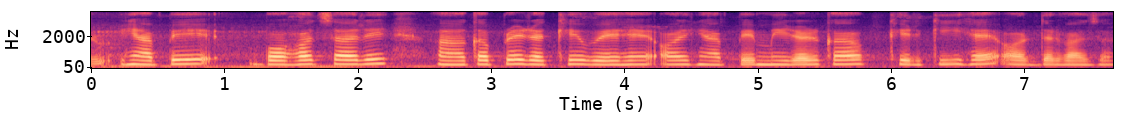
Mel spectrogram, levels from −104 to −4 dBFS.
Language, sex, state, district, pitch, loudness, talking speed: Hindi, male, Bihar, Jamui, 210 Hz, -18 LUFS, 150 wpm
